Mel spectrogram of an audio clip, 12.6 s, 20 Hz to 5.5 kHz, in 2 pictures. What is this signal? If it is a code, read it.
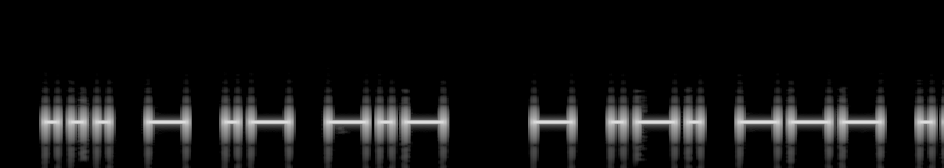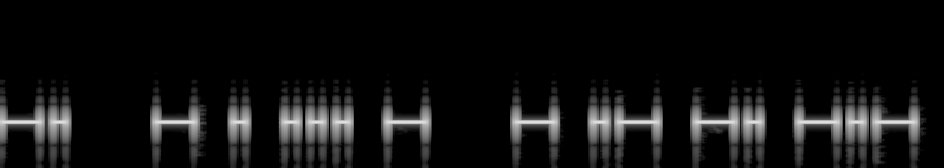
Morse code, heard as a keyed tone, about 14 wpm, 600 Hz. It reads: STAK TROR TEST TANK
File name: Korte ord DK 14wpm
